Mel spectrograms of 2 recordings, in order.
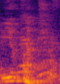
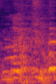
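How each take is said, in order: First: Said in the usual way. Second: Squeaky high repeat. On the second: Shown as a demonstration. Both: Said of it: "repeats to latecomer".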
